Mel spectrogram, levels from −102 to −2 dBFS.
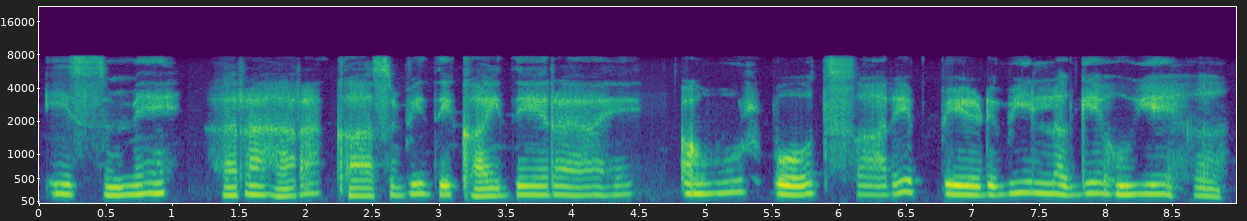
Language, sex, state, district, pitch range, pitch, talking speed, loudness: Hindi, female, Uttar Pradesh, Saharanpur, 170-200 Hz, 180 Hz, 115 wpm, -19 LUFS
